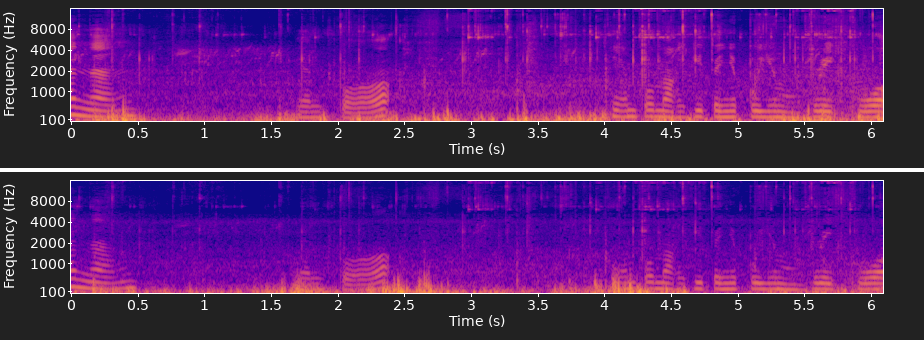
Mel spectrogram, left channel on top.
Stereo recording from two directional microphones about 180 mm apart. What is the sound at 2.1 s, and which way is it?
Speech, 10° left (ahead or behind).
